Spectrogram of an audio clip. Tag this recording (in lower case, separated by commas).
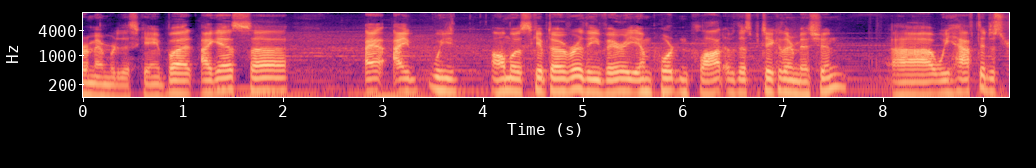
speech, music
